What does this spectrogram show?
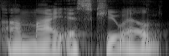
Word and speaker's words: MySQL: uh software such as MySQL or my SQL uh depending on how you want to pronounce that and then hooking that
